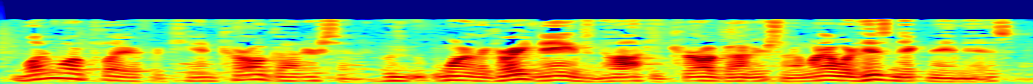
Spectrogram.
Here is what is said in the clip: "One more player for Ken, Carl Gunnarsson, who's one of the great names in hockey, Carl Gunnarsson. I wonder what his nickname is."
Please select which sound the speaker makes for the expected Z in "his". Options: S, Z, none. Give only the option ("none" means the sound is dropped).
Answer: Z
